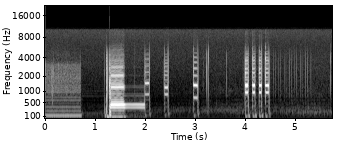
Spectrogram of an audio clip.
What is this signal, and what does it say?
DTMF, heard as telephone touch tones, tones of about 70 ms. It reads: 97 2 0000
